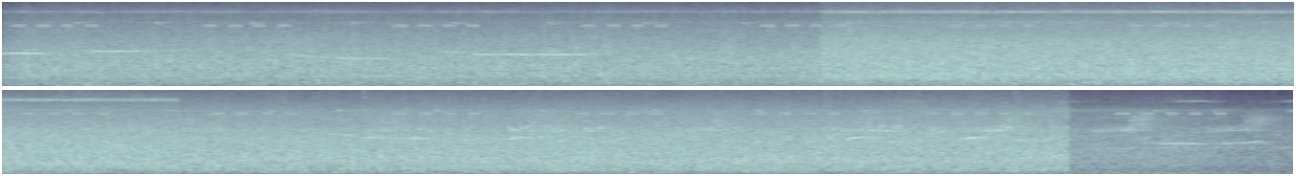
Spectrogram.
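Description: A natural stream runs through a tea estate in Kuttikkanam, giving off a constant, even rush of flowing water close by, with faint bird chirps scattered above it and no talk.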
